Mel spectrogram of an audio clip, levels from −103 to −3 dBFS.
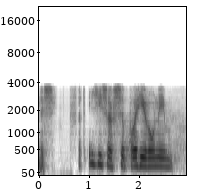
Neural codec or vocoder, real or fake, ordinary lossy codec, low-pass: codec, 16 kHz, 0.5 kbps, X-Codec, HuBERT features, trained on LibriSpeech; fake; none; 3.6 kHz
